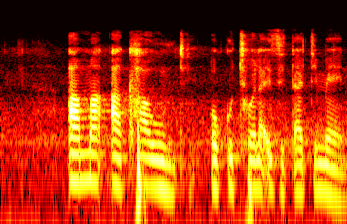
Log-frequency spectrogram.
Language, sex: Zulu, male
